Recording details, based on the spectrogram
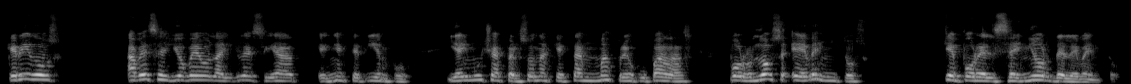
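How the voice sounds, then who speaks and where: A man's voice: sits high, measured pace. A man from Cuba preaching a sermon as pastor, addressing listeners directly with rhetorical questions and frequent hesitant fillers.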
